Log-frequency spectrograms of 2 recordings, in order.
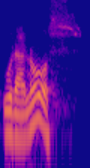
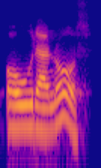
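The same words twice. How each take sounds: First: Uranos opening on a pure U; Greek pronunciation. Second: Ouranos with both O and U sounded; Castilian misreading. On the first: Teacher correcting to the Greek sound, Uranos with single U. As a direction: say Uranos with no O before the U. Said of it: "en griego la fonética es". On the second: Teacher showing how Castilian readers would misread it, Ouranos with O before U. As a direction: say Ouranos as spelled, opening O-U. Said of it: "en castellano se va a leer entonces". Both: Shown as a demonstration.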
